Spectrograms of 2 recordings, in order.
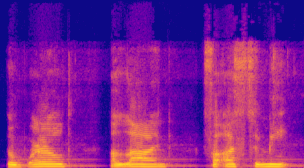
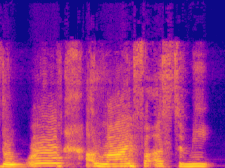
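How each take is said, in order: First: It is said slowly. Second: It is said fast.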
